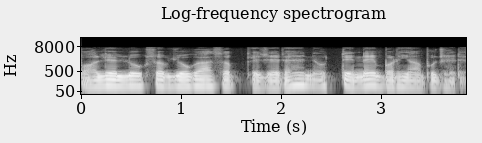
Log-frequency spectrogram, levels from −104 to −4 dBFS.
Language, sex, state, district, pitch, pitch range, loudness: Maithili, male, Bihar, Saharsa, 95 Hz, 85-95 Hz, -17 LUFS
